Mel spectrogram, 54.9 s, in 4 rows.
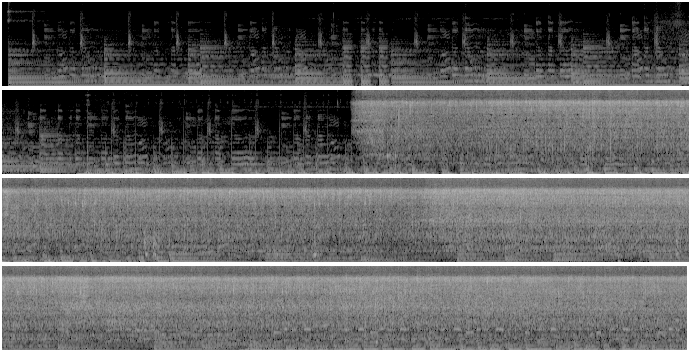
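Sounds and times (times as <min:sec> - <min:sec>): faint background music bass line: 0:00.1 - 0:54.9
chicken frying in hot oil: 0:20.7 - 0:54.9.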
